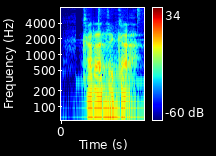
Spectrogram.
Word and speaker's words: Karateka: I called it Karateka. – But he said there's more of a Japanese way of pronouncing it. So he goes, Karateka. Something like that.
